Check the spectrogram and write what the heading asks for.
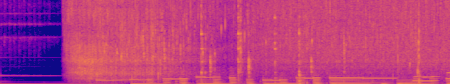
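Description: Shrimp in sauce hitting hot oil in a tiny metal pan and frying with a loud sizzle that starts suddenly about a second in. A small spoon clicks and scrapes against the pan as the shrimp are stirred.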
